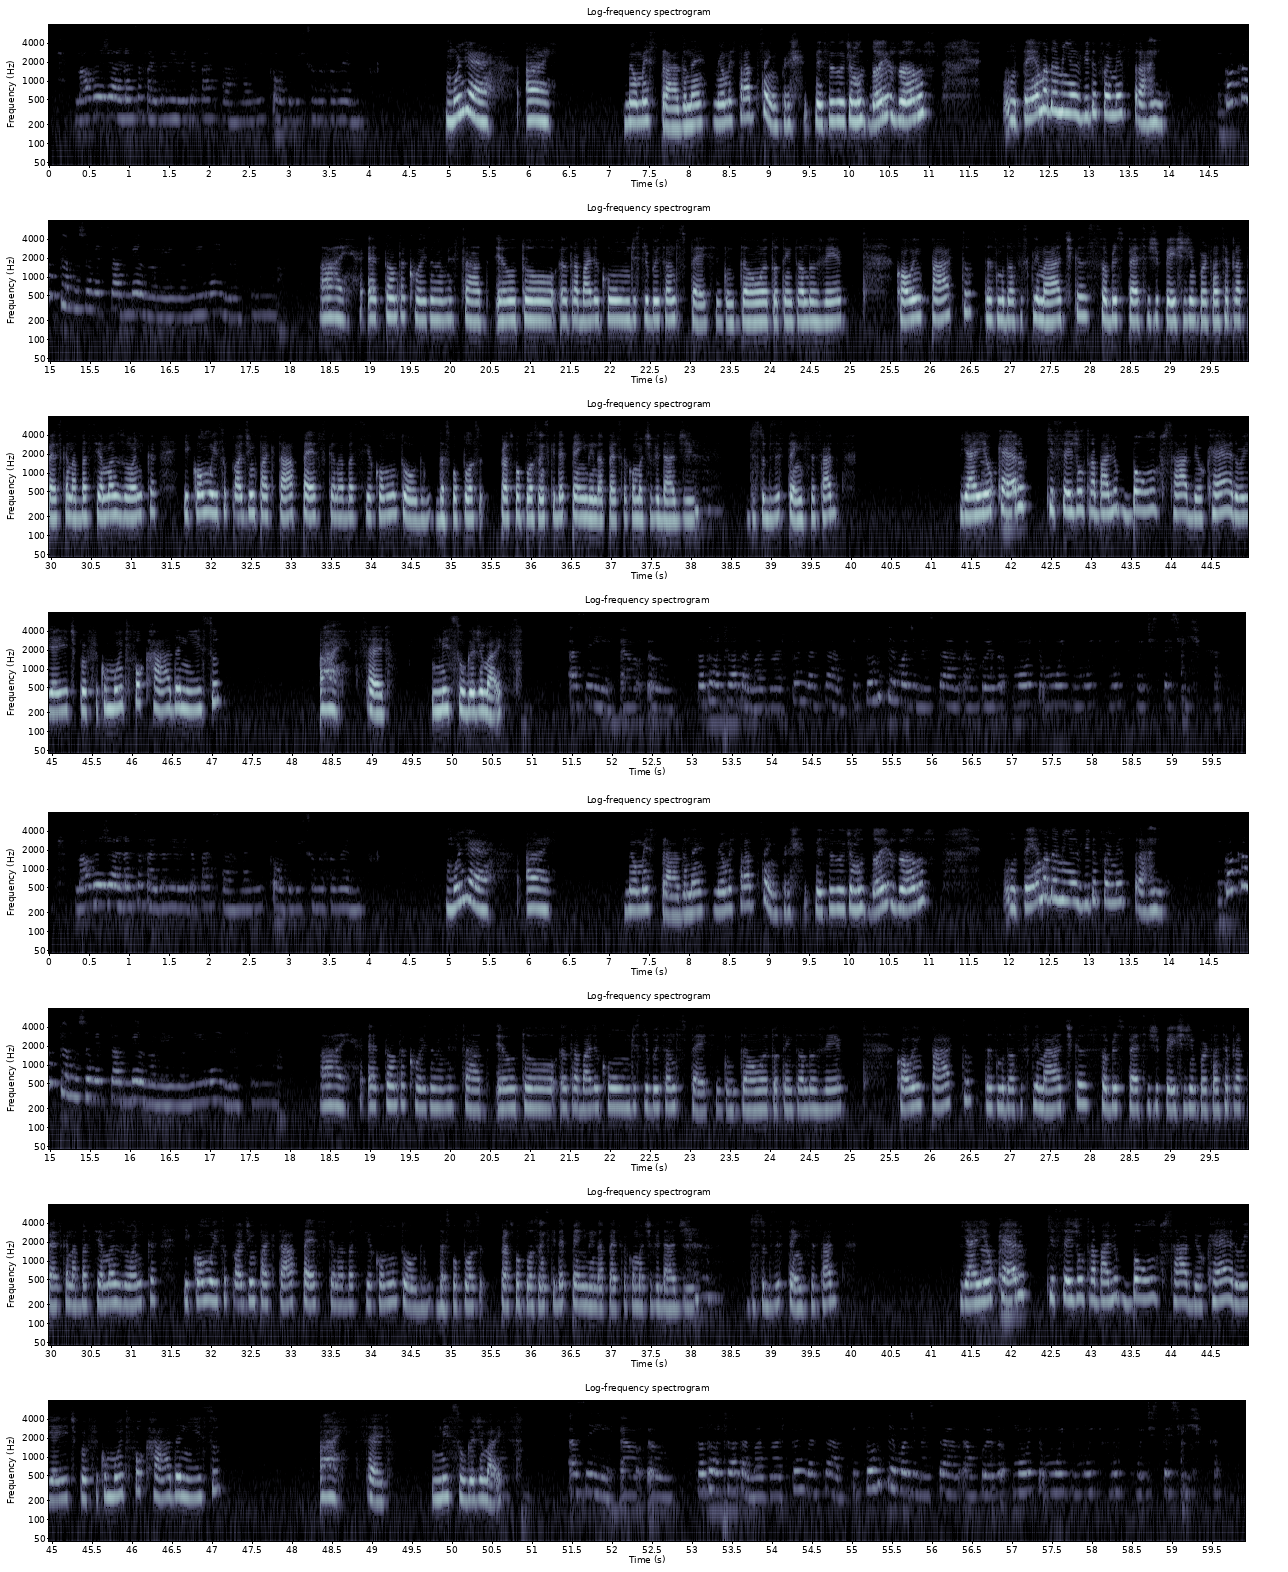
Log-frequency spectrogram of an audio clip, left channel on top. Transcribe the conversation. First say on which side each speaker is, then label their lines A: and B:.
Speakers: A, on the right (about 20°); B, on the left (about 35°).
A: Mal vejo a hora dessa fase da minha vida passar. Mas me conta, o que que você anda fazendo?
B: Mulher, ai, meu mestrado, né? Meu mestrado sempre. <laughs> Nesses últimos dois anos, o tema da minha vida foi mestrado.
A: E qual que é o tema do seu mestrado mesmo, amiga? Me lembra que eu...
B: Ai, é tanta coisa, meu mestrado. Eu tô, eu trabalho com distribuição de espécies, então eu tô tentando ver Qual o impacto das mudanças climáticas sobre espécies de peixe de importância para a pesca na bacia amazônica e como isso pode impactar a pesca na bacia como um todo, das popula para as populações que dependem da pesca como atividade
A: <laughs>
B: de subsistência, sabe? E aí
A: Nossa,
B: eu quero
A: a-
B: que seja um trabalho bom, sabe? Eu quero, e aí, tipo, eu fico muito focada nisso. Ai, sério, me suga demais.
A: Nossa. Assim, eu, eu totalmente latado, mas eu acho tão engraçado que todo tema de mestrado é uma coisa muito, muito, muito, muito, muito <laughs> específica.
